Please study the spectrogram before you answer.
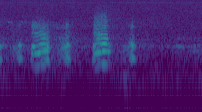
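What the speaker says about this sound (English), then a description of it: "geese." Geese honking outdoors in the morning, a flock heard from some distance through a window, several short nasal honks in quick irregular bursts, then quiet.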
